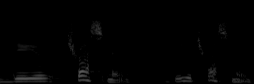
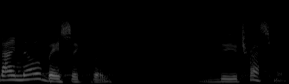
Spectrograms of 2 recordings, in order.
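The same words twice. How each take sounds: First: Second time much softer, almost a whisper; soft, tender question. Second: Soft, fading to a near whisper; gentle voice of God. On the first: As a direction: ask it gently, letting it fade. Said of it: "God says". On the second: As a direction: speak tenderly, as God reassuring. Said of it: "And he said". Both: Retold or imitated.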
